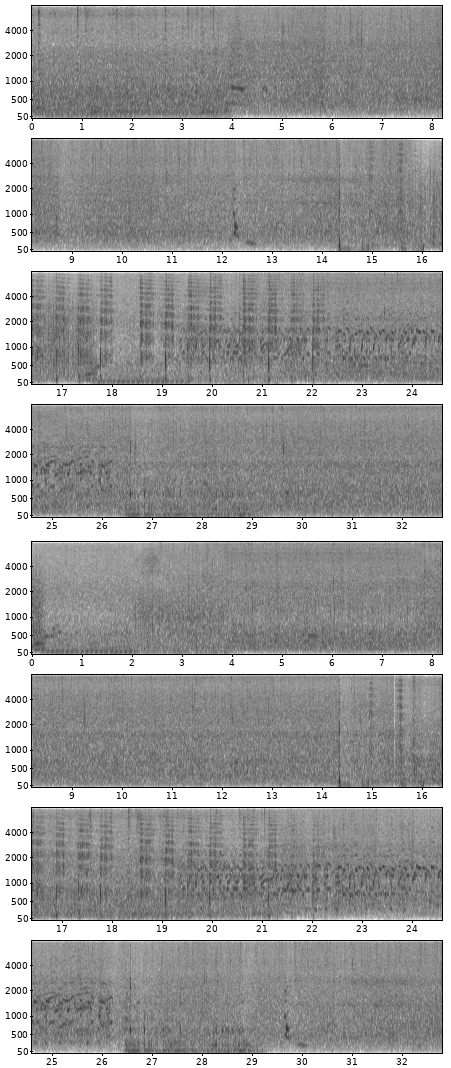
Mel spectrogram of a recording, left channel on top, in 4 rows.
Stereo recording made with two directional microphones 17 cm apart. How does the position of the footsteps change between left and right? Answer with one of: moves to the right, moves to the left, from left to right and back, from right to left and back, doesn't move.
moves to the left.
